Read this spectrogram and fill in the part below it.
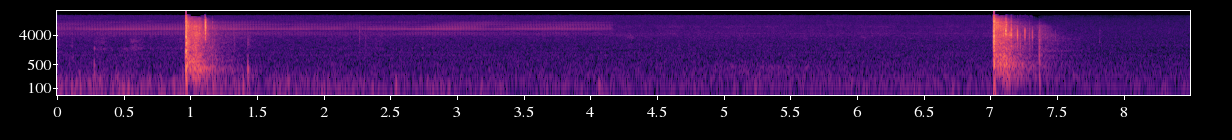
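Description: A rifle shot cracks loudly and echoes across open ground.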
